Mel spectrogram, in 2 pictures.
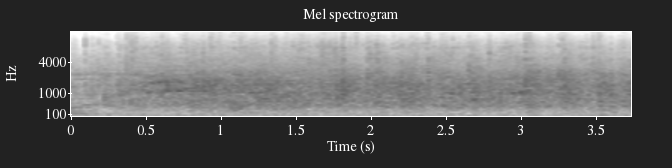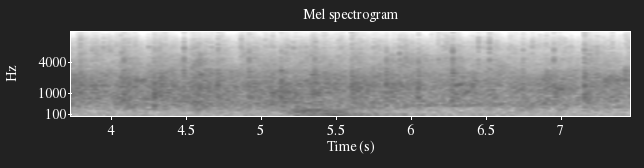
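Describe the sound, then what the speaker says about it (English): One side of a live clown show audience claps together, a dense, steady patter of applause lasting several seconds without anyone speaking. "Now let's try this side of the room one more time. You guys all ready? Start clapping."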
